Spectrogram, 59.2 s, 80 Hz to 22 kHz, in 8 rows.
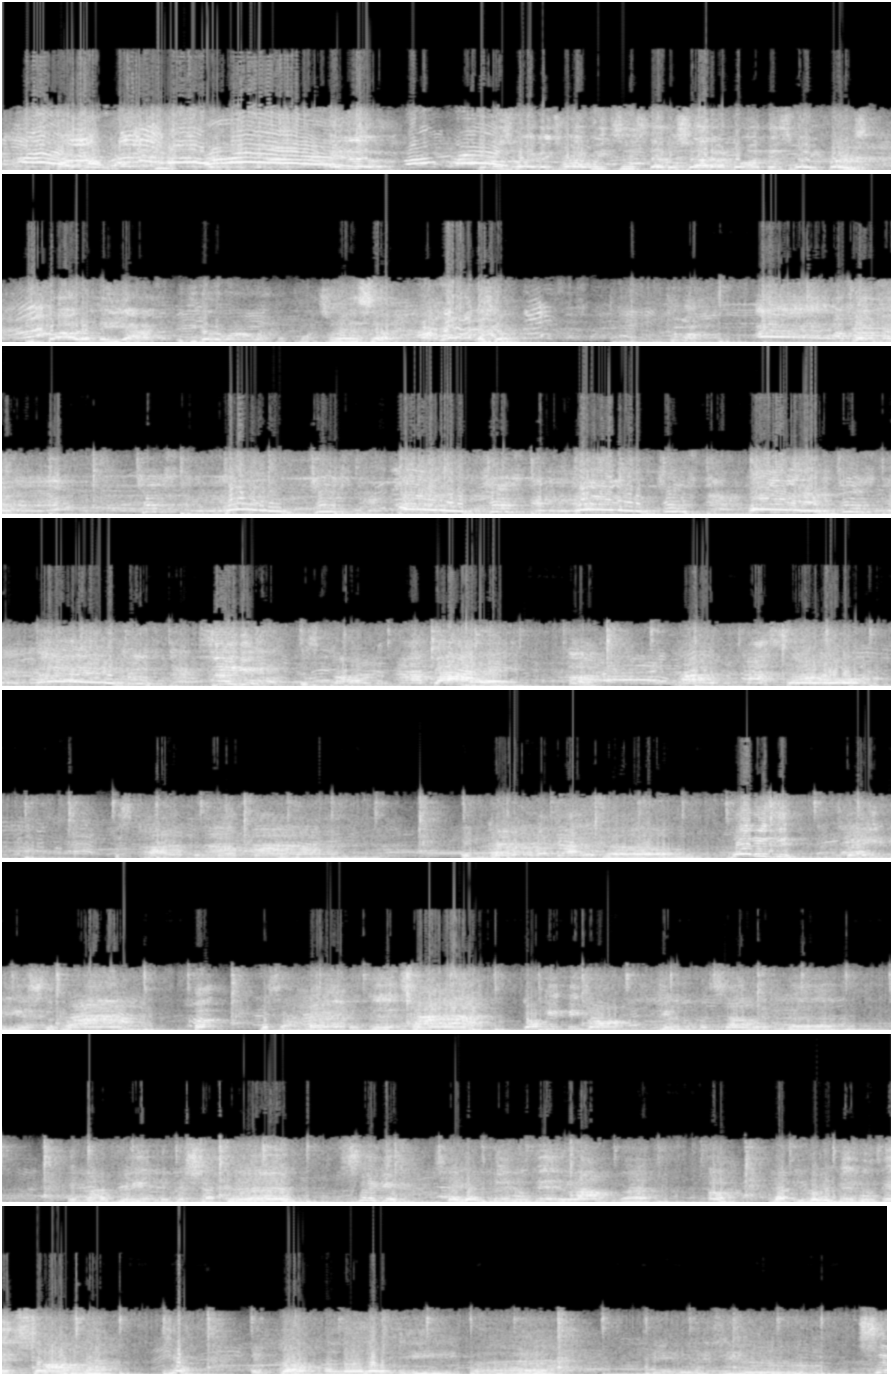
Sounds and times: Music: 0.0s - 8.3s, 12.2s - 59.2s
Male singing: 13.1s - 59.2s.

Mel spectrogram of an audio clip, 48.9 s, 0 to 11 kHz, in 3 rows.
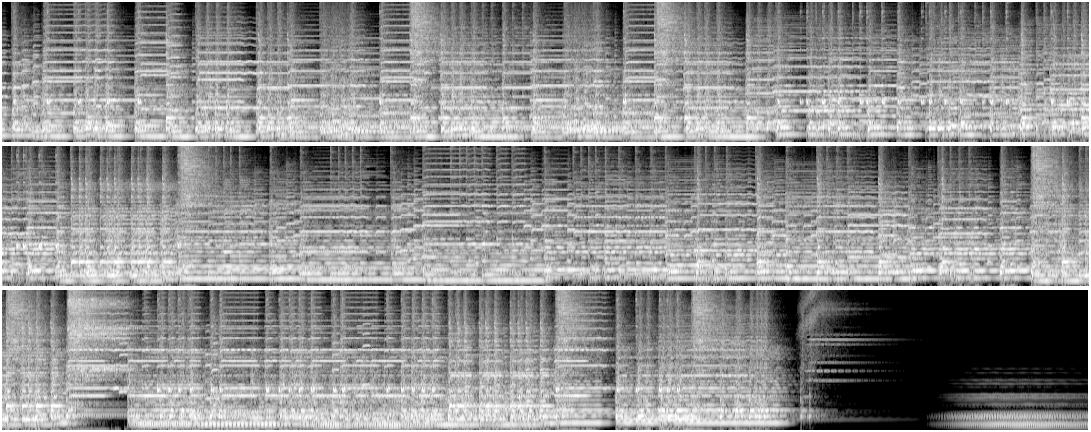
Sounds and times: Music: 0.0s - 48.9s.

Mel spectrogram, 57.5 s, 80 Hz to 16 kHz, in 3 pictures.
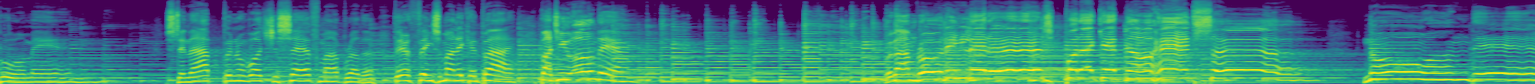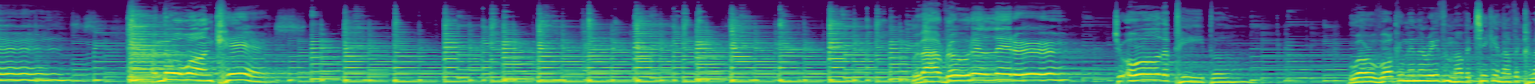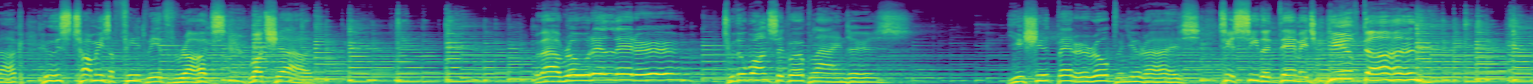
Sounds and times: Music: 0.0s - 57.5s.

